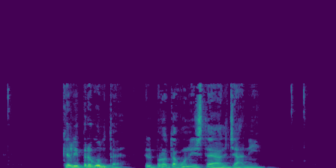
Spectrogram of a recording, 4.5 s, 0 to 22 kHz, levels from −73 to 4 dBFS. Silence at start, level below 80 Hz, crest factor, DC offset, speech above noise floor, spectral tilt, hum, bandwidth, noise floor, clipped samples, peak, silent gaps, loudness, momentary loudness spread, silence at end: 0.85 s; -44 dBFS; 18 dB; under 0.1%; 53 dB; -5.5 dB/octave; none; 11.5 kHz; -74 dBFS; under 0.1%; -6 dBFS; none; -22 LUFS; 14 LU; 0.95 s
